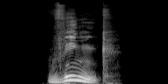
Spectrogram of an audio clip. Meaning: 1. singular imperative of winken 2. first-person singular present of winken
- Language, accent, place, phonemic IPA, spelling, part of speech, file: German, Germany, Berlin, /vɪŋk/, wink, verb, De-wink.ogg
